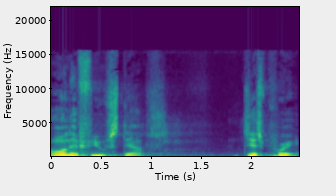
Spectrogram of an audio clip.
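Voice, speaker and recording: With a New Orleans accent, a man speaks at a fairly slow pace in an animated, warm tone. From New Orleans, Louisiana. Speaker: formerly incarcerated man, author, testimony speaker. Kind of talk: preaching-style testimony to a church congregation, call-and-response. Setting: church stage with a live audience. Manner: animated, rhythmic preacher cadence, exhorting the crowd with repeated 'come on'; warm, humorous and conversational with the audience.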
